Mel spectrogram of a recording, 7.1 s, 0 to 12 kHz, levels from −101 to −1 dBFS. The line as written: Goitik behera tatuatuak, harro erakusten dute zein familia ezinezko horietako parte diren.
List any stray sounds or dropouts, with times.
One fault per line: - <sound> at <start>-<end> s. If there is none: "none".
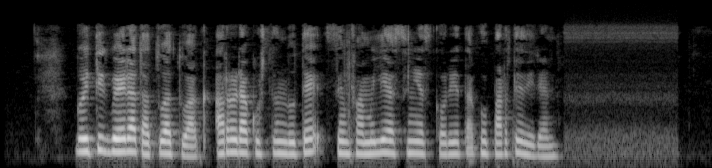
none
